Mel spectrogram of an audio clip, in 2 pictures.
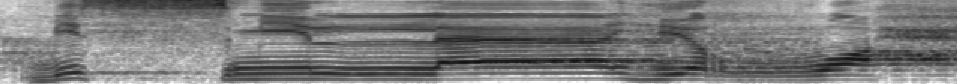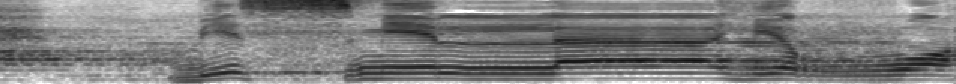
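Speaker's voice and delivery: slow "Bismillahirroh" with a heavy, full roh; thick roh. Shown as a demonstration. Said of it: "Jadi bacanya". ("Bismillahirroh" dengan roh tebal)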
